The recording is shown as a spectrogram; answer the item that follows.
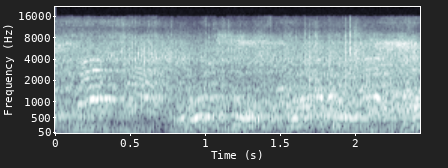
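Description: Raised voices calling out, echoing around a large indoor arena during a BMX race.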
